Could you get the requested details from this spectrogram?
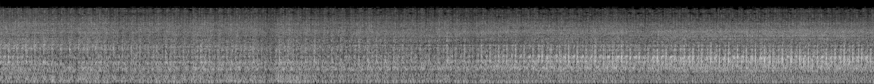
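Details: Suzuki V-Strom at idle with a strange noise: a light, fairly even tapping about four times a second rides on top of the steady idle; an odd top-end noise of unknown cause.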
